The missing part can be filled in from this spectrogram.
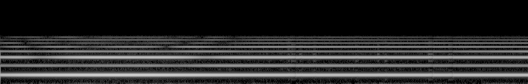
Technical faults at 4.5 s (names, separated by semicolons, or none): short concealed packet loss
